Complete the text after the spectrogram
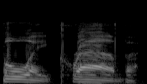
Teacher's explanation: It's a voiced bilabial stop.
